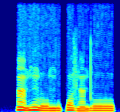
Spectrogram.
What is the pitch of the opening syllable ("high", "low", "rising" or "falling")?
falling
